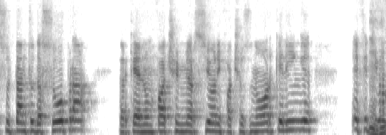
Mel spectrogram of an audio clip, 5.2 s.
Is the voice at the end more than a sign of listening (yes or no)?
no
